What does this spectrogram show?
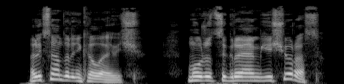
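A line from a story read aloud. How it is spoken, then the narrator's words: Indifferent tone. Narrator (Russian): безразличным тоном предложил я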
